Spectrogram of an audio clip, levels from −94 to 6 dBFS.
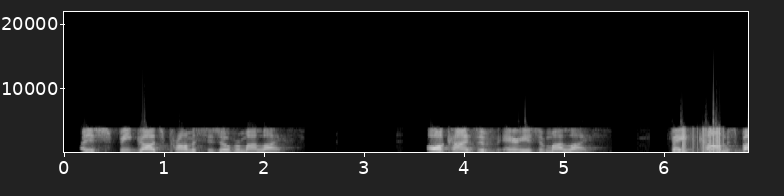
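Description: A burst of sharp ticks and crackle breaks over the speech from 6.19 to 6.6 s, while the talker underneath stays intact. These are bit errors on a digital phone line. On the telephone-band channel, which carries roughly 300 Hz to 3.7 kHz as on a G.711 mu-law line, each flipped bit corrupts a single 8-bit sample. When a high-order bit, or the sign of a loud sample, is hit, the result is a sudden spike. At an error rate of around one percent, the clicks pile up into audible crackle.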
